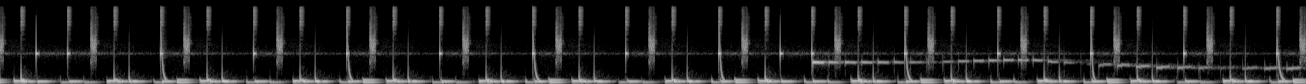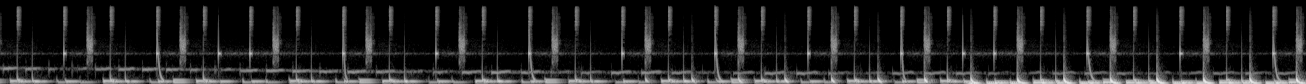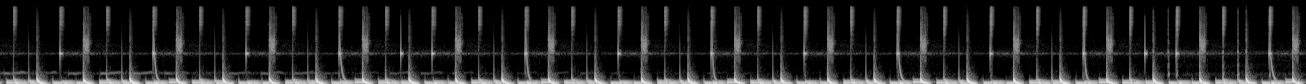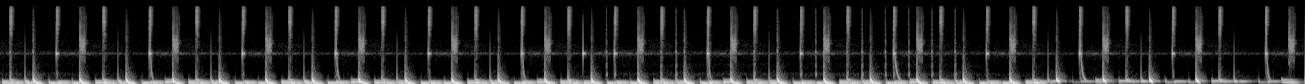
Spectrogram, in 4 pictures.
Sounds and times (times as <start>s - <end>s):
Techno: 0.0s - 52.2s.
